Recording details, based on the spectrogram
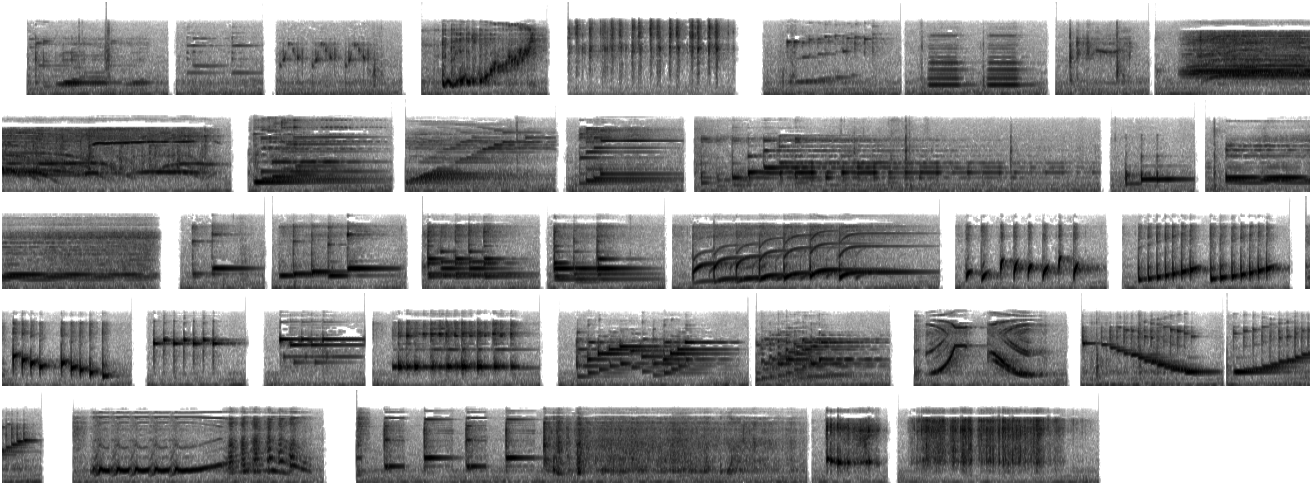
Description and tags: Various sound effects from children's toys edited together. All are on a low quality speaker, but are usually unique. All spoken word sounds as well as specific things like laughs or animal sounds are in different sounds. They range from real sounds like cowbells and car horns to blings and ascending synth sounding noises for a correct answer. (some tags describe one or two sounds in a long list, so listen to all of them if you're looking for something specific)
